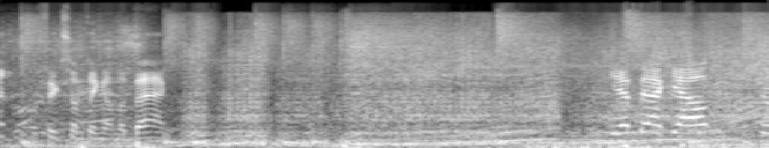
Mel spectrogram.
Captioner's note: engines revving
